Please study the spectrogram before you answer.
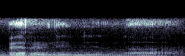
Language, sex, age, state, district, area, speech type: Kannada, male, 30-45, Karnataka, Udupi, rural, spontaneous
